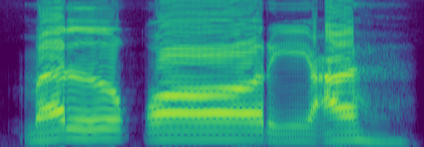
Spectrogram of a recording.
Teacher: membacanya langsung ke huruf yang terakhir disukunkan, yaitu huruf lam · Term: alif lam qamariyah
